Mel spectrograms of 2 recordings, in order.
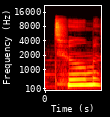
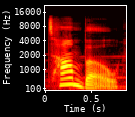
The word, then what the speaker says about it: tomb: Notice that the letter B at the end is completely silent. You don't say tombo, and you don't say tumbe.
